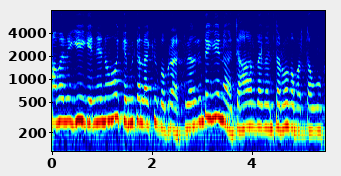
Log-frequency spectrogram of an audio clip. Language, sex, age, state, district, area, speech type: Kannada, female, 60+, Karnataka, Koppal, rural, spontaneous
